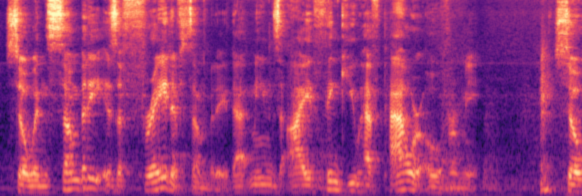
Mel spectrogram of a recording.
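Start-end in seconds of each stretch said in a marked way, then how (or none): none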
